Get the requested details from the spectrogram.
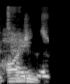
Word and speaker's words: Hodgkin's: It's a Hodgkin's.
